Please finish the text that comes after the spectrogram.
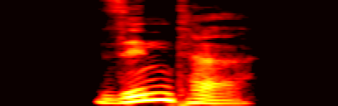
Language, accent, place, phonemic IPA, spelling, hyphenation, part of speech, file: German, Germany, Berlin, /ˈzɪntər/, Sinter, Sin‧ter, noun, De-Sinter.ogg
- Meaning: sinter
